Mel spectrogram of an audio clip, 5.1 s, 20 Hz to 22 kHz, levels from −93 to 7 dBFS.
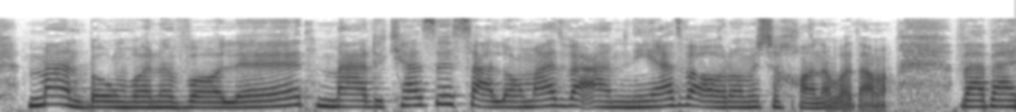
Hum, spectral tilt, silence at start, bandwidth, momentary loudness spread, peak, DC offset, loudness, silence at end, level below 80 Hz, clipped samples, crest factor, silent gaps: none; -5.5 dB/octave; 0 s; 11.5 kHz; 3 LU; -2 dBFS; under 0.1%; -16 LUFS; 0 s; -46 dBFS; under 0.1%; 14 dB; none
